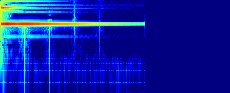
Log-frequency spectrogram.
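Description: A single bright ding, a high chime struck once that rings on and fades away over about a second and a half, marking the logo reveal.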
